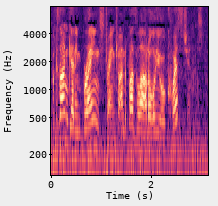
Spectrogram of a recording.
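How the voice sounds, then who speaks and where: A woman's voice: on the low side, animated, brisk, noisy background, lightly acted. An actress playing a frank, puzzled woman in a radio drama, plain-spoken and mildly exasperated. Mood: puzzled, candid. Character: frank, puzzled American woman, an old acquaintance.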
